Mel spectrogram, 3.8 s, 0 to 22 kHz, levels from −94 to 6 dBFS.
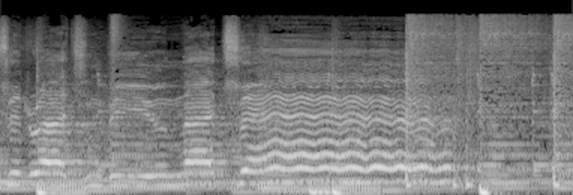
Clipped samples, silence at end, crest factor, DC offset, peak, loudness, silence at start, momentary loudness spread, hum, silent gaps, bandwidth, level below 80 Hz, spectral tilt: under 0.1%; 0 s; 12 dB; 0.2%; 0 dBFS; -13 LUFS; 0 s; 6 LU; none; none; 16.5 kHz; -22 dBFS; -5 dB/octave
